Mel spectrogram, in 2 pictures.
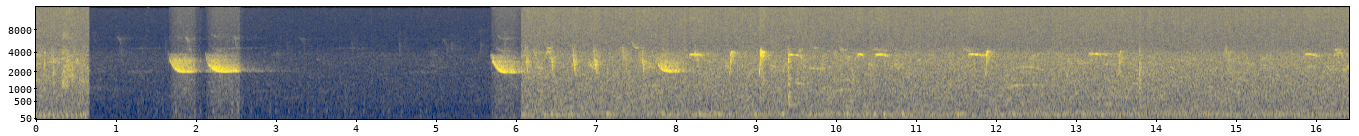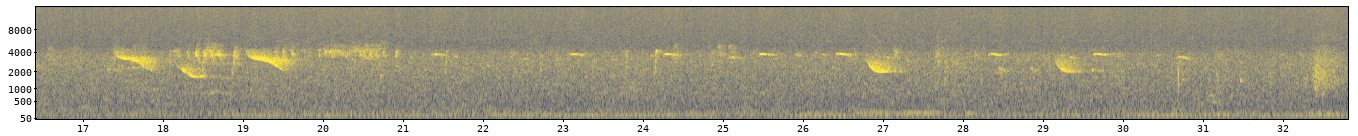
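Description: Bird chirps: short calls sliding down in pitch, repeated irregularly over steady outdoor background noise. About a second in, the background cuts out for roughly five seconds, with two chirps inside the gap.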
